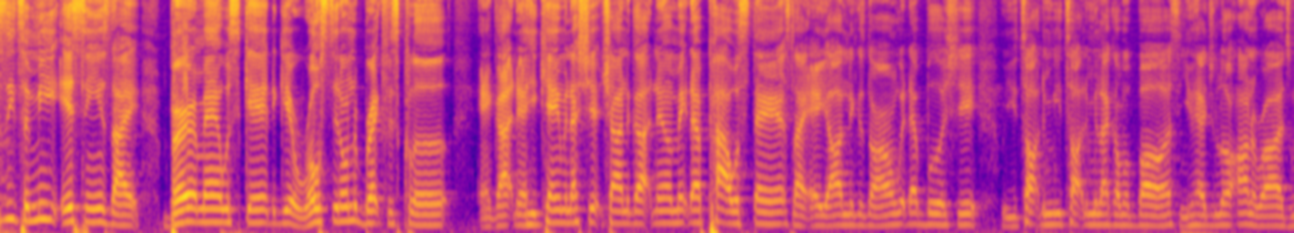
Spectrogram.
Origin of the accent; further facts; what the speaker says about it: the South, United States; accent: Southern; I'm from the South, too. I got an accent, too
